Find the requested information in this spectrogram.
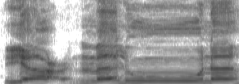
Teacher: یا کو ادا کرتے وقت جیم اور شین سے تھوڑا سا زیادہ فاصلہ رکھ کر یا کو ادا کیا جاتا ہے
